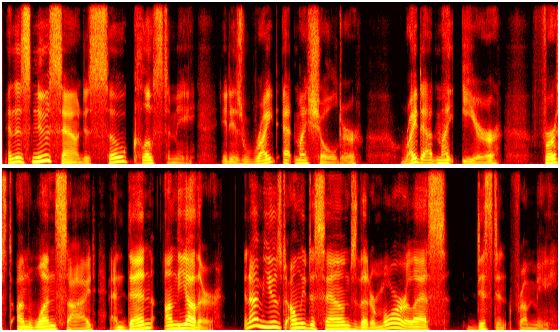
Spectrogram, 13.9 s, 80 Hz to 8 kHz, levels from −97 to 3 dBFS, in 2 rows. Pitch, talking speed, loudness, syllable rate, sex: 140 Hz, 185 wpm, -19 LUFS, 4.3 syllables/s, male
